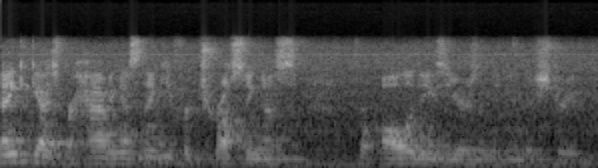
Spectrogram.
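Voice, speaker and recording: A man speaks at a medium pitch. Audible room echo and noticeable background noise surround his voice. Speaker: market research executive presenting data. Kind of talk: conference presentation. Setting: conference room with audience. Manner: casual, conversational.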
